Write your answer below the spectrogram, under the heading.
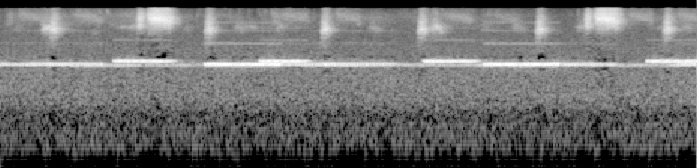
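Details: Several crickets trilling from grass on a warm Bulgarian summer night; a constant high, even chirring with brief dips, one caller slightly higher than the rest, plus short sharp clicks.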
